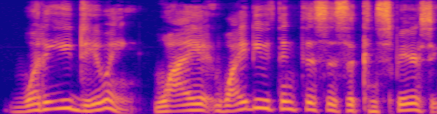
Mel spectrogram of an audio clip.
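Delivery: acted-out yelling. Recalling watching a movie the first time, retelling yelling at the TV. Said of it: "I was yelling at the TV going".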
